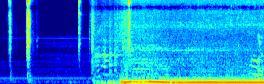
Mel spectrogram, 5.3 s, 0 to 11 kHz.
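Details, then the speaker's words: Long-neglected BMW Z3 M, oil and water checked, fuel pump primed, first start in ages: a few faint clicks, then it cranks, catches quickly and settles into a strong, steady low idle with no misfires. Normal start and idle. "beauty. That's the first time it started in ages."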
